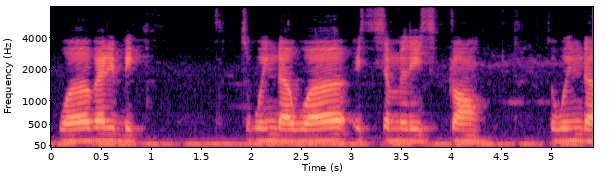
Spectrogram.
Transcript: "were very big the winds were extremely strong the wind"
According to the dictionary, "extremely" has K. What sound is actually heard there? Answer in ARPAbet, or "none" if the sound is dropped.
none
